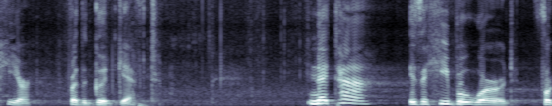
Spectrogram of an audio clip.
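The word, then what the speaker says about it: natan: for the good gift netan is a hebrew word for give netan is a palindrome forward or backwards it's spelled n-a-t-a-n i love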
